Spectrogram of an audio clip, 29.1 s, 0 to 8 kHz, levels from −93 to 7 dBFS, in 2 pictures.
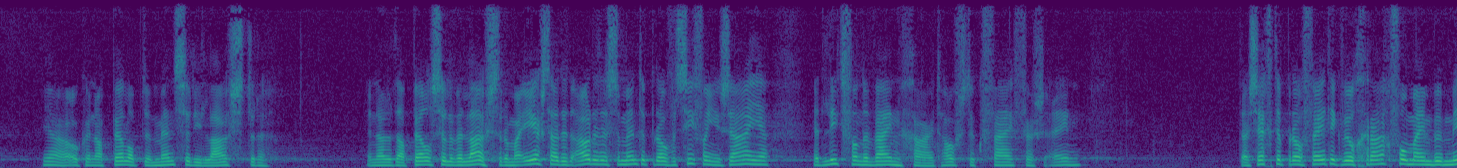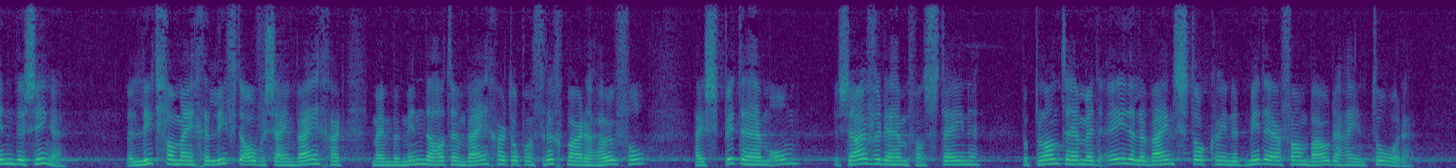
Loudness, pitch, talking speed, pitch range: -31 LUFS, 180 Hz, 175 wpm, 160-195 Hz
